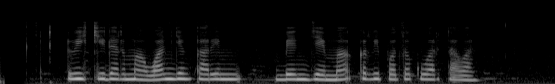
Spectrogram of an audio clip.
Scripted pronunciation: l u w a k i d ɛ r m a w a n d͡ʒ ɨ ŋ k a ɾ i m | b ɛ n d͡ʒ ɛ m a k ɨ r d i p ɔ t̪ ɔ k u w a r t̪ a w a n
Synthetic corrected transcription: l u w i k i d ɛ r m a w a n d͡ʒ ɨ ŋ k a ɾ i m | b ɛ n d͡ʒ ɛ m a k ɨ r d i p ɔ t̪ ɔ k u w a r t̪ a w a n

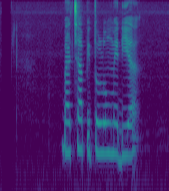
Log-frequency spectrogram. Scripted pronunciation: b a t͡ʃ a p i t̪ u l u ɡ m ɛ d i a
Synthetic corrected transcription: b a t͡ʃ a p i t̪ u l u ŋ m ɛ d i a

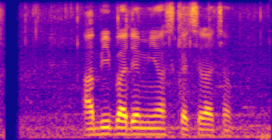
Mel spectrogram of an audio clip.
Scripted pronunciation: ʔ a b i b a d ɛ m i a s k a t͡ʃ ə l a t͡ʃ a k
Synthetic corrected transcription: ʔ a b i b a d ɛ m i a s k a t͡ʃ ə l a t͡ʃ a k

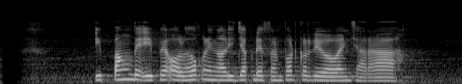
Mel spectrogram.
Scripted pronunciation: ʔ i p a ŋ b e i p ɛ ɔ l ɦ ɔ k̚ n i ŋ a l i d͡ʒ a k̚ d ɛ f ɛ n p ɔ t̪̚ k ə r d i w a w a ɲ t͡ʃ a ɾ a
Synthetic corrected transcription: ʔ i p a ŋ b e i p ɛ ɔ l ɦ ɔ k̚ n i ŋ a l i d͡ʒ a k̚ d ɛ f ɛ n p ɔ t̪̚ k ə r d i w a w a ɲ t͡ʃ a ɾ a

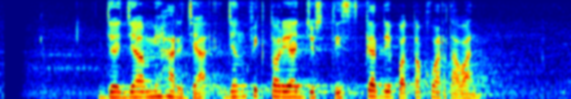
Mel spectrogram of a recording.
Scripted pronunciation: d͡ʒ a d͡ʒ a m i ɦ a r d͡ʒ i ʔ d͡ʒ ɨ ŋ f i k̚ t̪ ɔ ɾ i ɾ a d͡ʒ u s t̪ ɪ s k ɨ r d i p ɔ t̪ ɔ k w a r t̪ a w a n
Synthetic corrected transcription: d͡ʒ a d͡ʒ a m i ɦ a r d͡ʒ a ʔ d͡ʒ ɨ ŋ f i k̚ t̪ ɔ ɾ i a d͡ʒ u s t̪ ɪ s k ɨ r d i p ɔ t̪ ɔ k w a r t̪ a w a n

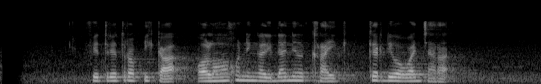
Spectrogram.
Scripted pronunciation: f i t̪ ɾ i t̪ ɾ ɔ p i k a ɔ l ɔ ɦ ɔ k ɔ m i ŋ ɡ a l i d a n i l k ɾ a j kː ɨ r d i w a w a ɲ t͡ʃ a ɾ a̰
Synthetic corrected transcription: f i t̪ ɾ i t̪ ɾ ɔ p i k a ɔ l ɔ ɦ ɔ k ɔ n i ŋ ɡ a l i d a n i l k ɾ a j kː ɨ r d i w a w a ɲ t͡ʃ a ɾ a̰

